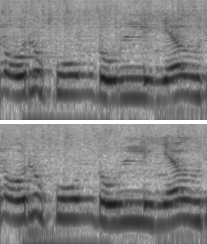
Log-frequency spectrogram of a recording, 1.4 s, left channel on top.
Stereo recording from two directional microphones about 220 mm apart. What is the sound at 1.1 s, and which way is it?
Speech, 55° right (ahead or behind).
